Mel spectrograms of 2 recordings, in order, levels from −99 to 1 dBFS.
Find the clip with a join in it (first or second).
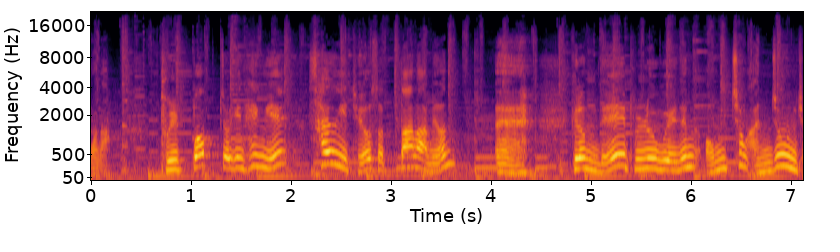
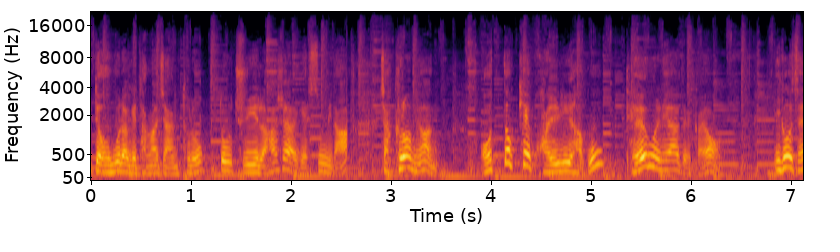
second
